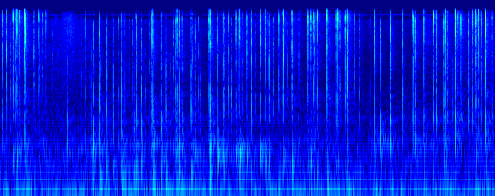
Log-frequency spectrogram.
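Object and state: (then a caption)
Glass tablet screen tapped with nails. Long acrylic nail tips tap rapidly on the glossy glass screen of a tablet lying flat on a table. The result is a quiet, dense stream of short, sharp, bright clicks that die away almost instantly, over a steady low hum.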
